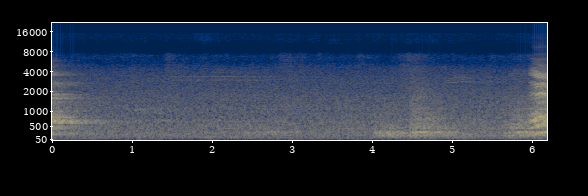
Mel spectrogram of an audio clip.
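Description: Faint chalk writing on a blackboard over a steady background hiss.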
